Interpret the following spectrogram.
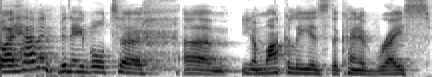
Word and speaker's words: Makgeolli: Makgeolli. Broccoli. There's a G in it, which you can't tell from how it's pronounced.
